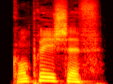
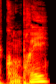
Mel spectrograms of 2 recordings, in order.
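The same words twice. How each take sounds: First: Compris chef lancé plus aigu, en se moquant; moqueur. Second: Said in the usual way. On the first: Acted. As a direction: singer le chef avec ironie. (ton moqueur, plus aigu) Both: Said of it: "se moqua-t-elle".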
